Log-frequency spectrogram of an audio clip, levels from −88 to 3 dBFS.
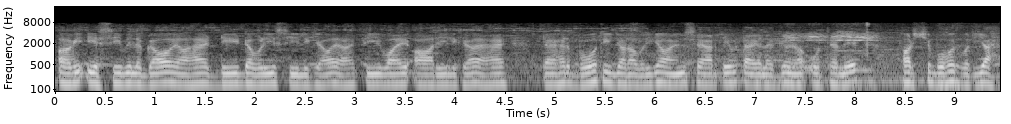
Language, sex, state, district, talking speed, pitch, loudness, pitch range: Punjabi, male, Punjab, Kapurthala, 195 wpm, 140 Hz, -18 LUFS, 135-145 Hz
